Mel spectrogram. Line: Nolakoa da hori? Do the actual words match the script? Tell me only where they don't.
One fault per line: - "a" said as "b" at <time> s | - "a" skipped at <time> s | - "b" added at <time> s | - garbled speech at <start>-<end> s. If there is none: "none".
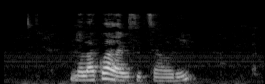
- "bizitza" added at 1.2 s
